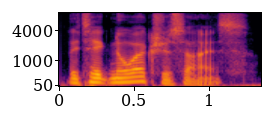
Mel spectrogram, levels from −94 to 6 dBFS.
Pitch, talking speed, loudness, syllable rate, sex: 110 Hz, 180 wpm, -18 LUFS, 5.9 syllables/s, male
